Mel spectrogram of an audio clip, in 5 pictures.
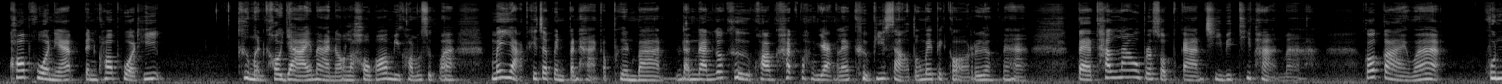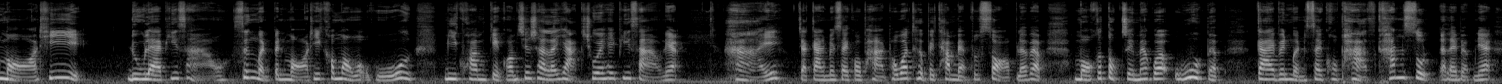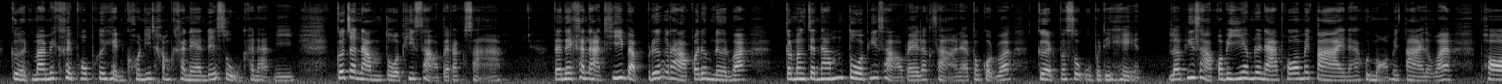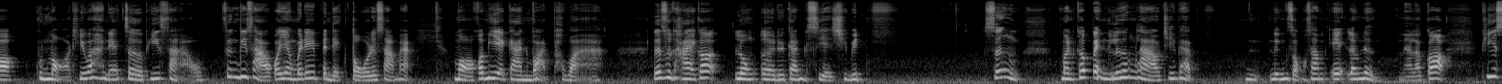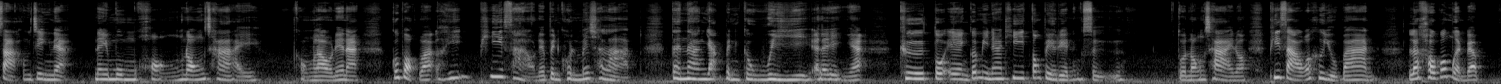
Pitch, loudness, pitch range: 240 Hz, -25 LUFS, 215-270 Hz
